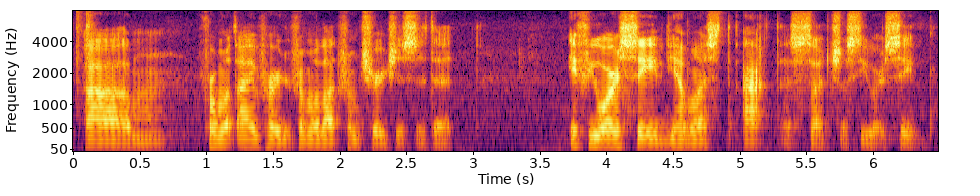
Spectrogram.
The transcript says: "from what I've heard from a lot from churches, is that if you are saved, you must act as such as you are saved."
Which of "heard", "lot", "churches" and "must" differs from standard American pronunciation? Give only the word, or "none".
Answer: churches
